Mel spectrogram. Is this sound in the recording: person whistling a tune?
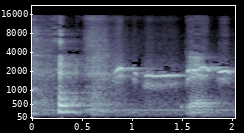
yes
